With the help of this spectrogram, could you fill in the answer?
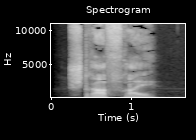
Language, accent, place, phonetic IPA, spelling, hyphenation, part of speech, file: German, Germany, Berlin, [ˈʃtʁaːffʁaɪ̯], straffrei, straf‧frei, adjective, De-straffrei.ogg
- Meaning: 1. exempt from punishment, scot-free 2. not subject to prosecution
